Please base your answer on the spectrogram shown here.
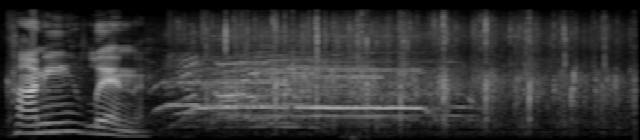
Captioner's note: applause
